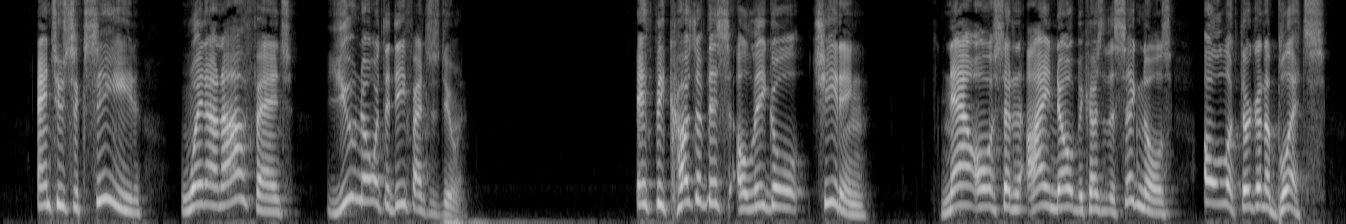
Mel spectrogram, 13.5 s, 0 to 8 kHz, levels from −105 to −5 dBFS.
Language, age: English, 40-59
